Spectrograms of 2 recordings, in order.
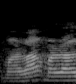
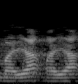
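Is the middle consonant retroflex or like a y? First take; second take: retroflex; y. First: The middle consonant is a retroflex zh sound. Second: The middle consonant is a plain y sound. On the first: The speaker calls it right. "അല്ലെങ്കിലോ മഴ മഴ എന്ന് പറയില്ല" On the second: The speaker calls it wrong. "മയ മയ എന്ന് പറയും"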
